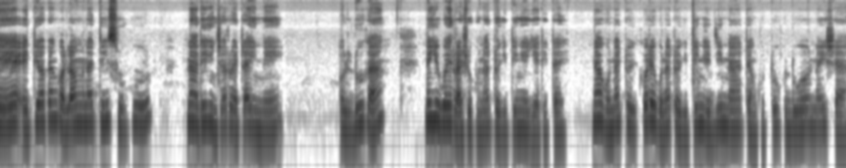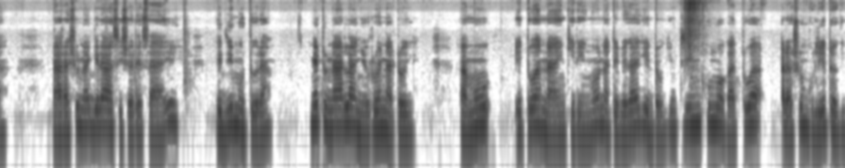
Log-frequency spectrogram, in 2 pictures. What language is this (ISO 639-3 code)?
mas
